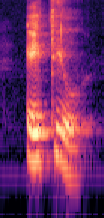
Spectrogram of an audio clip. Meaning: ethyl
- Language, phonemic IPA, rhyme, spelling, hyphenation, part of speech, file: Dutch, /eːˈtil/, -il, ethyl, ethyl, noun, Nl-ethyl.ogg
